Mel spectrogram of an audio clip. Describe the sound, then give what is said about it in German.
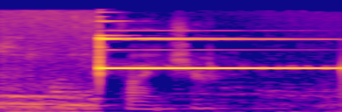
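A single hollow metal chime of aluminium or brass is struck with a rubber mallet, giving a clear, bright onset and a pure, sustained ringing tone that holds steady and loud, after some faint low background murmur. “Also es ist ja im Prinzip genauso, dass Gummi Kunststoff dagegen schlägt. Und das eine ist Aluminium, härter und Messing”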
